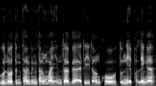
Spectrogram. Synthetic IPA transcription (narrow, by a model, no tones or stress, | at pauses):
ṵnodɯŋtʰaŋdɯŋtʰaŋmahindɾaɡaɾiɾaŋkʰodunepʰaleŋa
